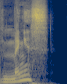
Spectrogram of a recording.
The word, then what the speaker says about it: Menzies: And for all those outside of Scotland as well, for some inexplicable reason, we pronounce the word Menzies as Mingus.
